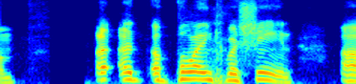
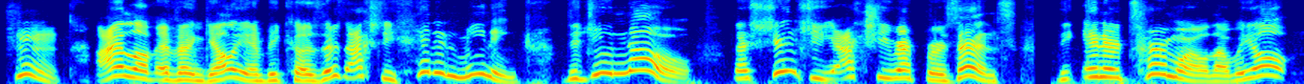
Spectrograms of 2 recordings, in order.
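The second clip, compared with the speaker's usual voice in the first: mock pretentious fan. Mocking self-important Evangelion fans.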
